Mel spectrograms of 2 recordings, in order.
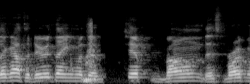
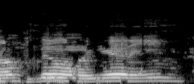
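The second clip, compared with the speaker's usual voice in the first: stoned voice; 2 semitones higher than usual. Retold or imitated. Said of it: "you sound like you're just stoned".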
